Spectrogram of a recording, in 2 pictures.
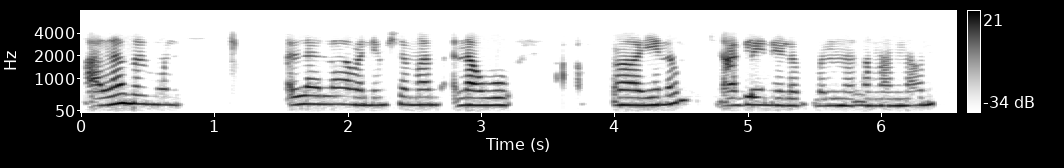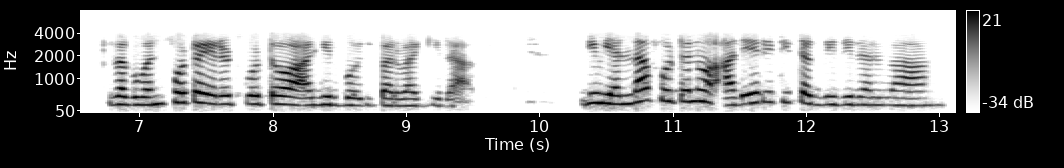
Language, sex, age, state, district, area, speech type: Kannada, female, 18-30, Karnataka, Bangalore Urban, urban, conversation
